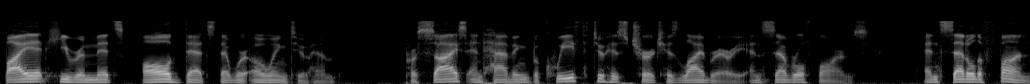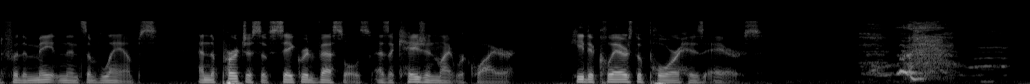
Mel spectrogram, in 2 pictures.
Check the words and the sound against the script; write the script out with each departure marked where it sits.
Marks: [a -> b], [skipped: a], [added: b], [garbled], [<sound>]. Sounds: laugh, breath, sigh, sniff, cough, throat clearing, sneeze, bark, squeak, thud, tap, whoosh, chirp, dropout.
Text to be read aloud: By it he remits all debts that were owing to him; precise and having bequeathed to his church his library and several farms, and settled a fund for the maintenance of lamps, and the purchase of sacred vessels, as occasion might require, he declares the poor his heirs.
By it he remits all debts that were owing to him; precise and having bequeathed to his church his library and several farms, and settled a fund for the maintenance of lamps, and the purchase of sacred vessels, as occasion might require, he declares the poor his heirs. [cough]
